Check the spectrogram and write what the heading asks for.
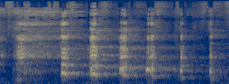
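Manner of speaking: breathy high little laugh; quick amused airy giggle. Real, not acted. Laughing at own remark.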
